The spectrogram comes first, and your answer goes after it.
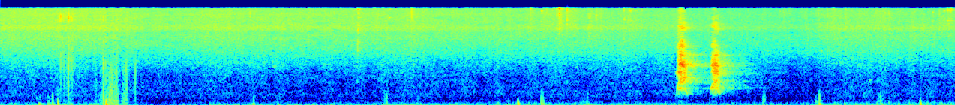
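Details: Samoyed dog Luna barking toward the neighbour's goats outdoors: a quick double bark late in the clip, preceded by faint rustling and a soft distant yelp, otherwise mostly quiet rural background.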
